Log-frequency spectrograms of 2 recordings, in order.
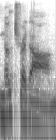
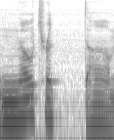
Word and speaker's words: Notre Dame: Is it pronounced Notre Dame? That's what I always pronounced it as. I feel like that could be wrong. I'm just gonna say Notre Dame.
